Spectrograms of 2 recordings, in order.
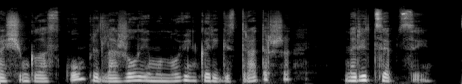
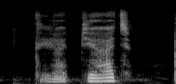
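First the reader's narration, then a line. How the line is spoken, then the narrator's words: Hiss into ear. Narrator (Russian): прошипел он ей в ухо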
